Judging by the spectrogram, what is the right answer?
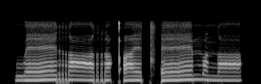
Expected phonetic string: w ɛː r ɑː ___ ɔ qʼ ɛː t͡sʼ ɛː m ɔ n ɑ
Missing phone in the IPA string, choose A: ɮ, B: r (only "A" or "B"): B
